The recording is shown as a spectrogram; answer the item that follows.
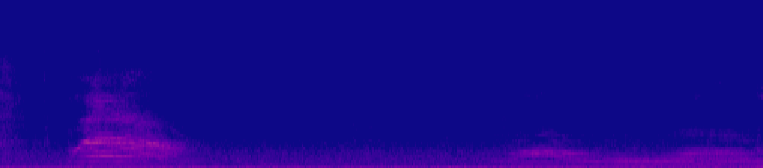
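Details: Angry rescue kitten meowing loudly when petted: one strong arched meow near the start, then two softer, wavering meows after a pause, over a low steady indoor hum.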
